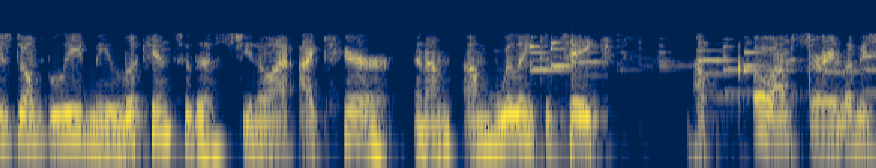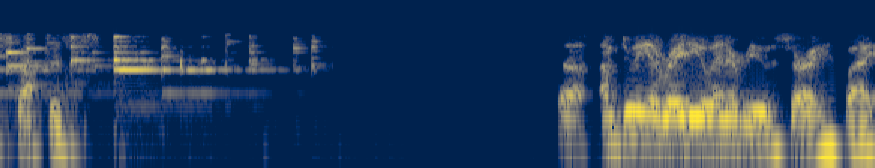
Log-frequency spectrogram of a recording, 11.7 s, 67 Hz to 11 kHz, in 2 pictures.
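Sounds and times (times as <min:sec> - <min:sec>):
speech: 0:00.0 - 0:06.5, 0:09.6 - 0:11.6
mobile phone ringtone: 0:03.5 - 0:08.1.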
